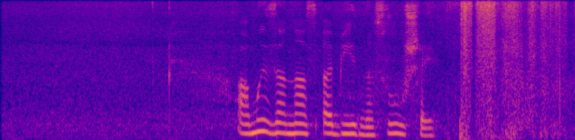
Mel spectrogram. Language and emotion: Russian, neutral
